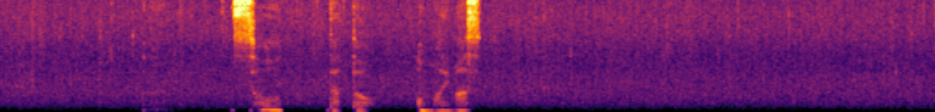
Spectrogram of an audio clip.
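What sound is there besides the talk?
rain falling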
